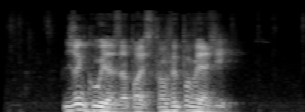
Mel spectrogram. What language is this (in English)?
Polish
